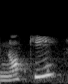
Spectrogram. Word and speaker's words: gnocchi: and she absolutely loves the gnocchi. Am I saying this right? Gnocchi? – Gnocchi, right? – Yeah.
